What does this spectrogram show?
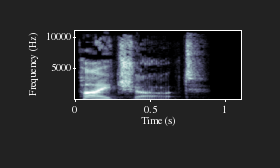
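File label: "pie chart", British English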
